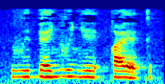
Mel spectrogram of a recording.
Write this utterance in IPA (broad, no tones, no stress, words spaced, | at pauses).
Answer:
vɪ ɠɛʎvɪ ʎeːʔqɛːk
